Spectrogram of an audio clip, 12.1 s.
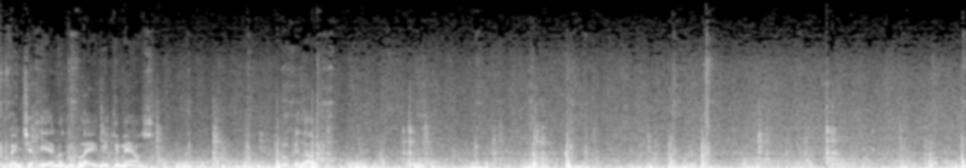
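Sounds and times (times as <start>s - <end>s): train rumbling on track: 0.0s - 12.0s
wheels clanking and clicking: 0.0s - 12.0s.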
